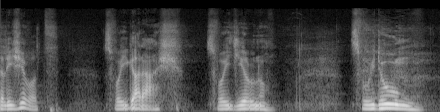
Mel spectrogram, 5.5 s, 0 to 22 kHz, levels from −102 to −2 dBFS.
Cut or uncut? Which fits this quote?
uncut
